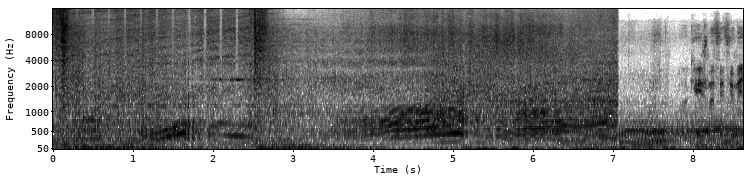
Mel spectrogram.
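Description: Tires of a Ford Mustang GT or Ford Focus RS spinning and squealing hard at launch, loud engine revving with rising and falling screeches, smoky wheelspin, with people talking over it.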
